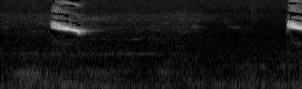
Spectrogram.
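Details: Young female Japanese white-eye calling 'chíu' to encourage males to sing: a strong, high-pitched note sliding downward, followed after a pause of about two seconds by the onset of the next call.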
